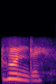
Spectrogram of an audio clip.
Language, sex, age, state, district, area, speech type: Kannada, female, 30-45, Karnataka, Koppal, rural, conversation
